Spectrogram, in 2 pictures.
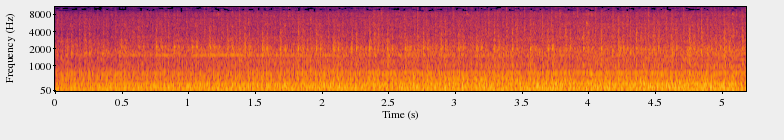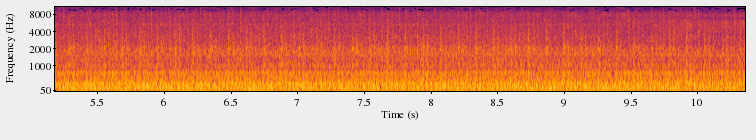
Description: Recently noticed a ticking/clicking noise coming from the front end of the engine bay.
